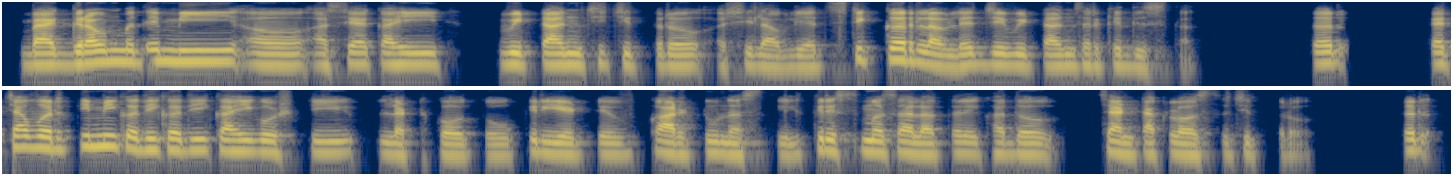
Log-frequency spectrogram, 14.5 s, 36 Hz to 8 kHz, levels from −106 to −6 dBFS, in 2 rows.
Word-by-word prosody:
बॅकग्राऊंडमध्ये 165 +5 +5
मी 180 -1 +5 0.2
अ, 150 - -3 0.2
अशा 145 +2 -1
काही 150 0 +2 0.4
विटांची 150 -1 +4
चित्रं 135 -2 -5
अशी 120 +4 -9
लावली 125 0 -4
आहेत, 125 0 -7
स्टिकर 200 - +4
लावले 135 -4 +4
आहेत 145 - -5
जे 145 - +2
विटांसारखे 135 0 -3
दिसतात, 125 -3 -12 0.6
तर 160 0 +1 0.4
त्याच्यावरती 195 +5 +2
मी 220 0 +4
कधी-कधी 175 -2 +2
काही 160 -1 +3
गोष्टी 150 -1 -4 0.2
लटकवतो, 120 -2 -4
क्रिएटिव्ह, 135 -3 -1
कार्टून 140 -1 +2
असतील, 130 -1 -9
क्रिसमस 155 -3 -1
आला 140 -3 +2
तर 140 - -5
एखादं 135 -1 -5 0.3
सांता 130 -2 +4
क्लॉसचं 130 -1 -5
चित्र, - - -16 0.5
तर - - +1
145 Hz, 140 wpm, -26 LUFS, 130-160 Hz, 0.6 s, बॅकग्राऊंडमध्ये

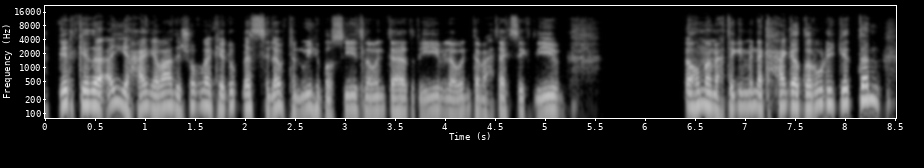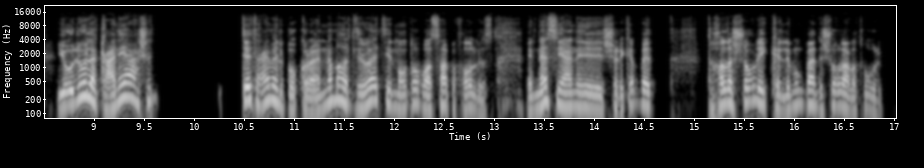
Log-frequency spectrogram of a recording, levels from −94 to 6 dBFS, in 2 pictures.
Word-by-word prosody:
غير 165 +1 +3
كده 155 -3 +5
أي 160 -4 0
حاجة 135 -3 0
بعد 145 0 +1
شغلك 150 +3 -3
يا 130 - +1
دوب 150 +3 -8
بس 135 -3 0
لو 135 +5 0
تنويه 130 0 -5
بسيط، 120 +5 -4
لو 115 0 -3
أنت 120 +1 -10
هتغيب، 110 +1 -3
لو 105 -1 -3
أنت 115 0 -7
محتاج 100 -5 -4
Sick - - -5
leave. 120 +1 0 1.3
هم 145 +2 +2
محتاجين 145 -1 -1
منك 145 -3 -2
حاجة 145 +1 +2
ضروري 155 +5 -1
جدًا 200 +4 +1 0.3
يقولوا 160 +12 +4
لك 195 -6 +6
عليها 230 +4 +6
عشان 185 -3 +1 0.9
تتعمل 195 0 +4
بكرة، 120 -7 -1
إنما 180 - +2
دلوقتي 165 +5 0
الموضوع 140 +2 -3
بقى - - +2
صعب 155 -1 +1
خالص. 125 -7 -5 0.3
الناس 155 +10 +2
يعني 140 -4 +1
الشركات 125 +4 -2
بقت 155 -3 0 0.5
بتخلص 160 +3 +3
شغل، 175 0 0
يكلموك 150 0 -3
بعد 160 -1 +3
الشغل 150 -1 -2
على - - +2
طول، 120 -6 -14
145 Hz, 175 wpm, -22 LUFS, 125-165 Hz, 1.3 s, لك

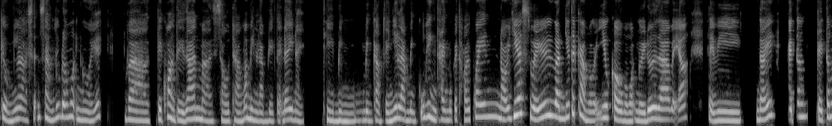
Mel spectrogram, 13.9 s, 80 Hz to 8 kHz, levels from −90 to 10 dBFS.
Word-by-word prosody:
kiểu 260 -6 0
như 215 +5 0
là, 240 -3 -5
sẵn 285 +7 -7
sàng 265 -6 -2
giúp 280 - -1
đỡ 295 -1 +1
mọi 300 -5 -2
người 220 -2 -1
ấy. 300 +3 -4 0.4
Và 215 -3 -1
cái 240 - +1
khoảng 285 -3 +1
thời 215 -3 0
gian 245 +2 +1
mà 205 -4 -2
6 200 +1 -5
tháng 205 -2 -3
mà 260 - -1
mình 230 -5 +1
làm 195 -1 -4
việc 200 -1 -4
tại - - -8
đây 235 +3 0
này 200 -3 -5 0.4
thì 215 -2 +1
mình 195 -1 +1 0.2
mình 210 -2 -3
cảm 215 -1 -4
thấy 200 - -1
như 235 +6 +4
là 255 -3 +2
mình 210 -2 -3
cũng 280 - -3
hình 275 -6 +4
thành 225 -1 -4
một 220 - -4
cái 240 - -5
thói 230 0 -2
quen 295 +2 0
nói 250 0 +1
yes 365 -1 +6
với 275 +7 +5
gần 280 -4 +5
như 285 - +1
tất 370 +4 +1
cả 345 -7 +2
mọi 210 -2 0
cái - - -5
yêu 275 0 +2
cầu 225 -5 +3
của 195 - 0
mọi 200 +1 -1
người 200 -2 +2
đưa 250 +4 +7
ra 240 -1 +1
vậy - - -4
á. 265 +4 -4 0.4
Tại 210 -4 0
vì 210 -1 +2 0.3
đấy, 285 +8 +1 0.2
cái 465 - +1
tâm 300 0 -1 0.2
cái 230 - +1
tâm 295 +7 0
235 Hz, 280 wpm, -23 LUFS, 210-275 Hz, 0.4 s, đưa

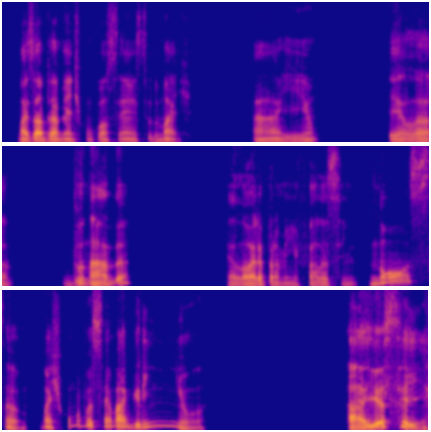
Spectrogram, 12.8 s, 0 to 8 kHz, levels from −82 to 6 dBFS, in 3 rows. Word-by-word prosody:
mas 95 +1 0
obviamente 105 +2 +4
com 65 - -20
consciência - - -8
e - - -22
tudo - - -16
mais. - - -7 0.6
Aí, 110 +2 -7 0.9
ela 110 +2 -3 0.5
do 120 +8 -5
nada, 140 +8 +1 0.9
ela 95 +1 -5
olha 105 +1 +3
para 110 0 -5
mim 105 0 -15
e 110 - -16
fala 110 +1 -8
assim: 115 - -13 0.2
"Nossa, 155 -1 -2 0.2
mas 180 -1 -2
como - - -13
você 135 -2 -2
é - - -1
magrinho!". 190 - 0 1.4
Aí, 135 +1 +9
assim. 150 -2 +5
115 Hz, 120 wpm, -24 LUFS, 105-150 Hz, 1.4 s, Aí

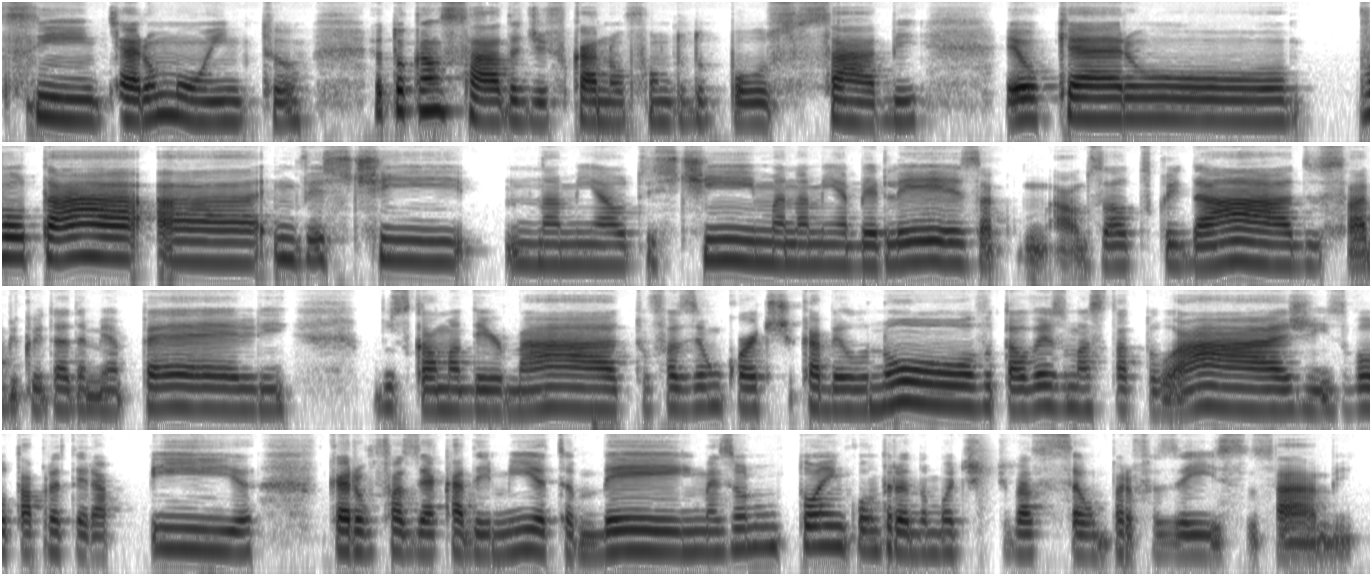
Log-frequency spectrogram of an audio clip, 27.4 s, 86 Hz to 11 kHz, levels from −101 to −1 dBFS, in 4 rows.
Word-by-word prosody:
Sim, 195 -4 -1
quero 195 0 +5
muito. 180 -5 -2 0.5
Eu - - +2
estou 260 - +4
cansada 215 -9 +5
de 175 -1 -5
ficar 180 +1 +3
no 170 -1 -4
fundo 180 0 -9
do 180 - -9
poço, 170 -1 -4
sabe. 180 0 +1 0.4
Eu 195 +1 +6
quero 195 -2 +2 0.3
voltar 235 0 +6
a 200 -1 +2
investir 215 0 -5 0.2
na 190 0 -7
minha 185 0 -6
autoestima, 200 +3 -3
na 185 0 -4
minha 185 0 -6
beleza, 190 +2 -1
com 290 +2 -14
a - - -5
os - - -16
autocuidados, 180 +1 +3
sabe, - - -3
cuidar 180 0 -6
da - - -8
minha 90 -2 -6
pele, 190 -2 -1 0.4
buscar 190 -2 -3
uma 180 0 -2
dermato, 180 +1 0
fazer 190 +1 -5
um 200 - -8
corte 185 -1 -2
de - - -9
cabelo 180 -2 -2
novo, 205 -1 +2
talvez 195 +2 -1
umas 185 -1 -7
tatuagens, 180 -1 +2
voltar 185 0 -2
para 185 +1 -4
terapia, 190 +4 -5 0.4
quero 195 -1 +5
fazer 185 -1 -2
academia 180 +2 -1
também, 190 +1 0
mas 190 +1 -7
eu 210 - -2
não 225 +1 -6
estou 230 -1 -1
encontrando 200 -5 -1
motivação 175 -1 -5
para 185 - -4
fazer 170 0 -8
isso, 170 - -8
sabe? 280 0 -1
190 Hz, 135 wpm, -21 LUFS, 180-200 Hz, 0.5 s, Eu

